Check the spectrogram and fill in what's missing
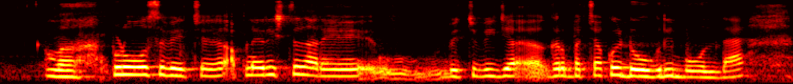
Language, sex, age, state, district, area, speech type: Dogri, female, 30-45, Jammu and Kashmir, Kathua, rural, spontaneous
